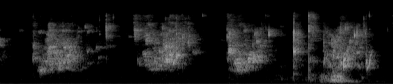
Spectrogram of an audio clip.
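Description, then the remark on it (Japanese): Water splashes and sloshes in four fairly loud bursts with short pauses between them, like hands swishing through a filled tub, made as ASMR water sounds during a chat stream. No voices. “これ ASMR なってる？どう？お水の音。”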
